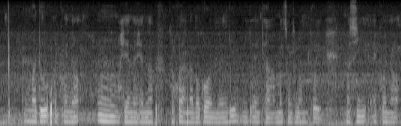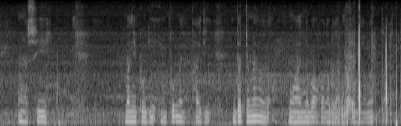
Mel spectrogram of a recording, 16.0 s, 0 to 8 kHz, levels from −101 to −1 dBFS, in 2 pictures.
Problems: background sounds at intervals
